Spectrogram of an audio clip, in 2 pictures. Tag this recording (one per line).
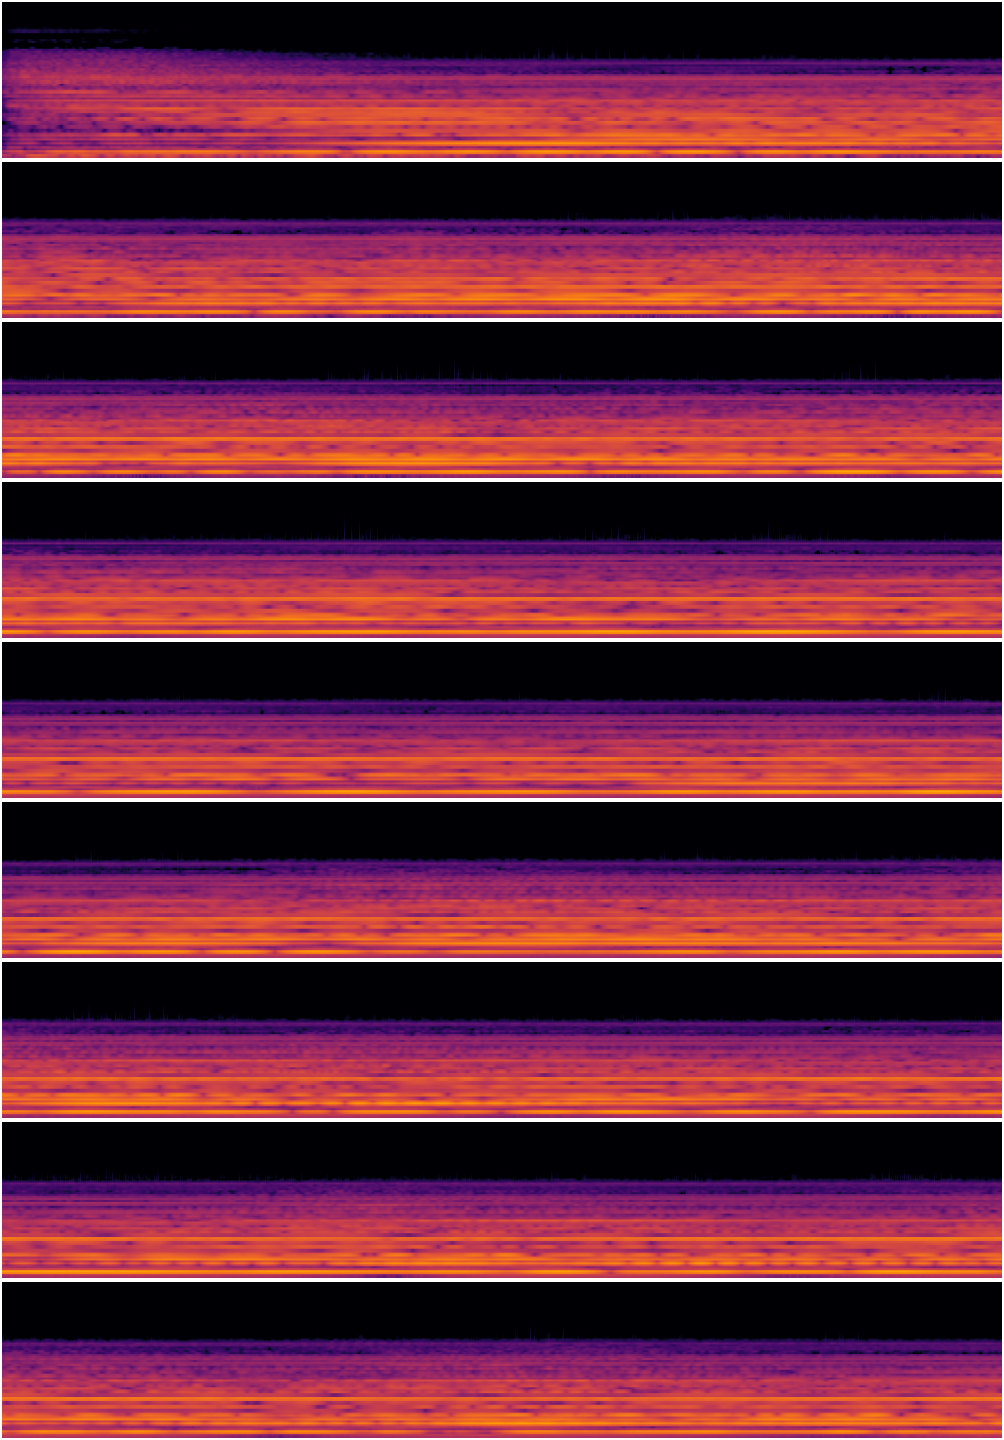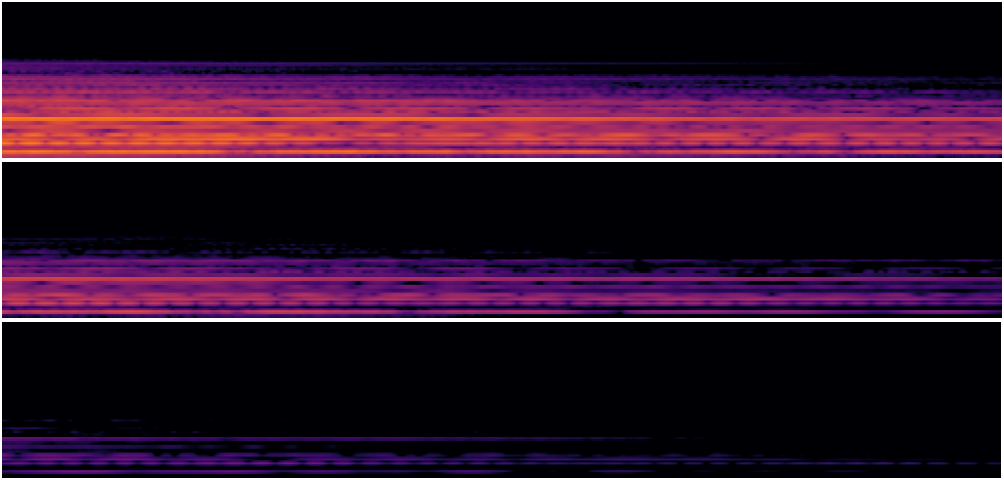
ambient
overtones
pad
multisample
